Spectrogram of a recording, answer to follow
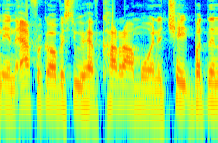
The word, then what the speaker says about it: Karamo: It's so weird because because in South Africa we have Karabo, and then in Africa obviously we have Karamo and a chait, but then like, and then people here are like Karamo.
